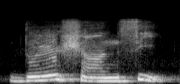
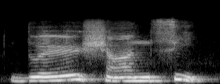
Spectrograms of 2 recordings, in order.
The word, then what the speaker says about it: द्वेषांसि: बहुत बार आया विश्वा द्वे शांसी द्वे शांसी एक और कमाल की चीज है इसमें एक मूर्धन्य सकार आया और एक दंती सकार आया द शांसी तो बड़ा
